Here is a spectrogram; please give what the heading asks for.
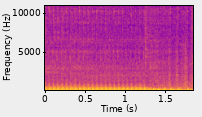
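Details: Yamaha Vixion motorcycle that wasn't charging its battery: crisp, regular idle beat at about twenty pulses a second, even and steady before tailing off; engine sounds healthy.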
